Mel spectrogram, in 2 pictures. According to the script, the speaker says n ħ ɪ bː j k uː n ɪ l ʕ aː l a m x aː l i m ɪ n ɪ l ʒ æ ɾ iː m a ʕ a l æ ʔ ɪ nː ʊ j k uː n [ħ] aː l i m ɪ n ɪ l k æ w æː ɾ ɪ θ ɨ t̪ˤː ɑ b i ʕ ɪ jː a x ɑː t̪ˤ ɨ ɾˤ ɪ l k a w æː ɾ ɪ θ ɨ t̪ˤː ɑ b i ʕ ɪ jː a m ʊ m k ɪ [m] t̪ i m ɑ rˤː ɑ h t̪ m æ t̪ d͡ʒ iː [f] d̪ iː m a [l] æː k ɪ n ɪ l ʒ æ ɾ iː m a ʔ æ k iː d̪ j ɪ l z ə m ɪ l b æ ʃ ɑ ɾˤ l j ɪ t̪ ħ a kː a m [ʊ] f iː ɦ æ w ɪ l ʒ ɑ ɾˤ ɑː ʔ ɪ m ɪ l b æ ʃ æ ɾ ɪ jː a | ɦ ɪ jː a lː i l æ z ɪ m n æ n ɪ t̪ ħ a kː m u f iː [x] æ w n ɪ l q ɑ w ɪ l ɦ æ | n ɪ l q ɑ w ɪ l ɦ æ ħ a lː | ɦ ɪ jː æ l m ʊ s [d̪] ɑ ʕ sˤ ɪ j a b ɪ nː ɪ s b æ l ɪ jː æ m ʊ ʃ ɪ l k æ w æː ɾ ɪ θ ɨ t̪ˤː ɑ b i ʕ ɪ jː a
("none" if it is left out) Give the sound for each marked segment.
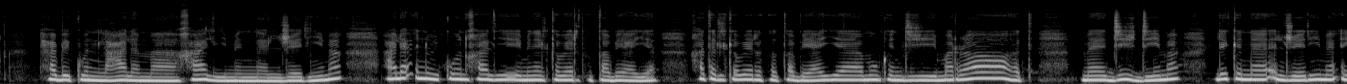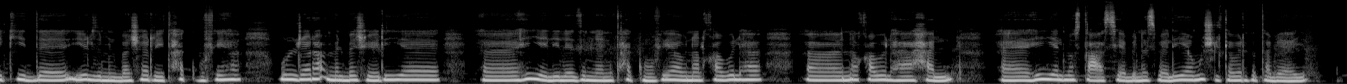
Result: x, n, ʃ, l, u, h, t̪

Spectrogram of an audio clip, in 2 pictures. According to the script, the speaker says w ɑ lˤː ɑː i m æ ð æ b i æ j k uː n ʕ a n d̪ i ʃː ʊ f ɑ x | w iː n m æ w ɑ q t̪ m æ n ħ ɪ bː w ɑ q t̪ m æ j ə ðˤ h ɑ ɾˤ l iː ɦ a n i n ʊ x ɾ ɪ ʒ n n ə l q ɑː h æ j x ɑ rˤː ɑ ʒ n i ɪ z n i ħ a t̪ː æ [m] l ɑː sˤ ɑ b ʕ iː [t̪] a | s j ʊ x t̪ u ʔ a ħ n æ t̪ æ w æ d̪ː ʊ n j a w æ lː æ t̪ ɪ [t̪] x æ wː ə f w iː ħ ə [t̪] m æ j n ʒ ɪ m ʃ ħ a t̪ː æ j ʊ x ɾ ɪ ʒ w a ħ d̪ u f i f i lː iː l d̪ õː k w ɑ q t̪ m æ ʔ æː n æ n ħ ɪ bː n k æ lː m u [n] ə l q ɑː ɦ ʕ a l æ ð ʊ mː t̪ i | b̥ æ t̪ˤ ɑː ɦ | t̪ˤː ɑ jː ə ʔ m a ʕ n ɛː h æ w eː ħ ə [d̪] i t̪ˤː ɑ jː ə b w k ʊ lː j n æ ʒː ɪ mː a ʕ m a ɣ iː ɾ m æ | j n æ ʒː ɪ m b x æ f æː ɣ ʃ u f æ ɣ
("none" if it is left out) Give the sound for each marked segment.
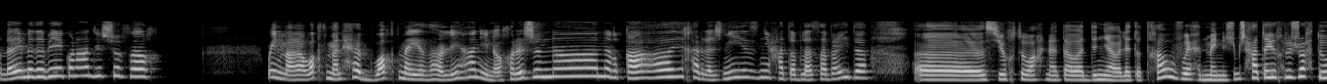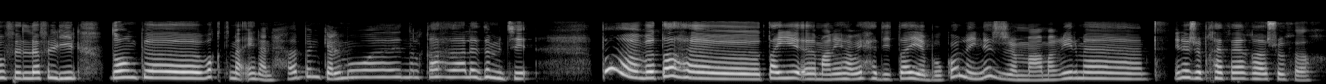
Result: b, d̪, t̪, d̪, n, d̪

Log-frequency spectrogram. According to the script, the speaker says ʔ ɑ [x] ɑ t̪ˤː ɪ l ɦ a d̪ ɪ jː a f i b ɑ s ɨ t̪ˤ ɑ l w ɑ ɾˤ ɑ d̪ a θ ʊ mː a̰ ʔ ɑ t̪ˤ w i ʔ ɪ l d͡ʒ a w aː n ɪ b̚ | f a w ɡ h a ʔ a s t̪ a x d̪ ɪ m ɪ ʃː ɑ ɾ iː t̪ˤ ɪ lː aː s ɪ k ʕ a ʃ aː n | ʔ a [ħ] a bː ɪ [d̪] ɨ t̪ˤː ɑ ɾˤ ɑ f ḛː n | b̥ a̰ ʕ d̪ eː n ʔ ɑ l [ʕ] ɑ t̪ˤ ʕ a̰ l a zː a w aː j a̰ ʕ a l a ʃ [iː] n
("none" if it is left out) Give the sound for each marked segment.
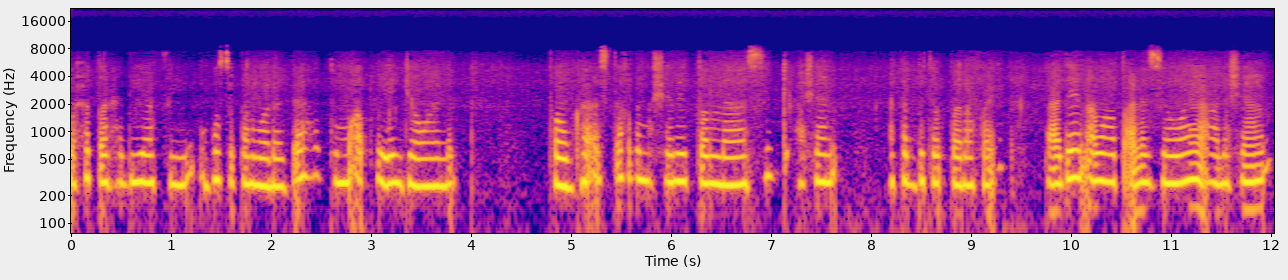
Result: ħ, θ, t̪, ɣ, aː

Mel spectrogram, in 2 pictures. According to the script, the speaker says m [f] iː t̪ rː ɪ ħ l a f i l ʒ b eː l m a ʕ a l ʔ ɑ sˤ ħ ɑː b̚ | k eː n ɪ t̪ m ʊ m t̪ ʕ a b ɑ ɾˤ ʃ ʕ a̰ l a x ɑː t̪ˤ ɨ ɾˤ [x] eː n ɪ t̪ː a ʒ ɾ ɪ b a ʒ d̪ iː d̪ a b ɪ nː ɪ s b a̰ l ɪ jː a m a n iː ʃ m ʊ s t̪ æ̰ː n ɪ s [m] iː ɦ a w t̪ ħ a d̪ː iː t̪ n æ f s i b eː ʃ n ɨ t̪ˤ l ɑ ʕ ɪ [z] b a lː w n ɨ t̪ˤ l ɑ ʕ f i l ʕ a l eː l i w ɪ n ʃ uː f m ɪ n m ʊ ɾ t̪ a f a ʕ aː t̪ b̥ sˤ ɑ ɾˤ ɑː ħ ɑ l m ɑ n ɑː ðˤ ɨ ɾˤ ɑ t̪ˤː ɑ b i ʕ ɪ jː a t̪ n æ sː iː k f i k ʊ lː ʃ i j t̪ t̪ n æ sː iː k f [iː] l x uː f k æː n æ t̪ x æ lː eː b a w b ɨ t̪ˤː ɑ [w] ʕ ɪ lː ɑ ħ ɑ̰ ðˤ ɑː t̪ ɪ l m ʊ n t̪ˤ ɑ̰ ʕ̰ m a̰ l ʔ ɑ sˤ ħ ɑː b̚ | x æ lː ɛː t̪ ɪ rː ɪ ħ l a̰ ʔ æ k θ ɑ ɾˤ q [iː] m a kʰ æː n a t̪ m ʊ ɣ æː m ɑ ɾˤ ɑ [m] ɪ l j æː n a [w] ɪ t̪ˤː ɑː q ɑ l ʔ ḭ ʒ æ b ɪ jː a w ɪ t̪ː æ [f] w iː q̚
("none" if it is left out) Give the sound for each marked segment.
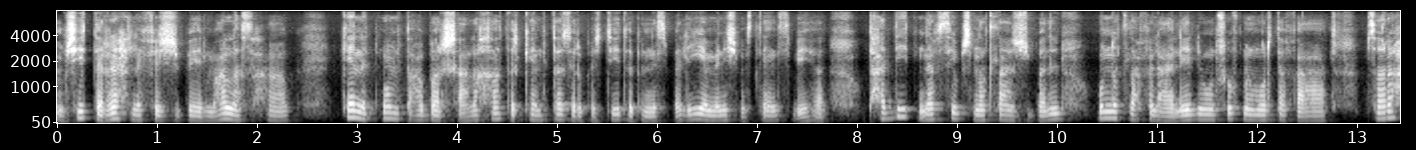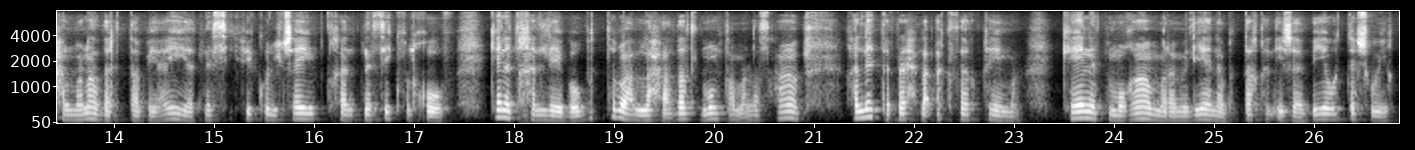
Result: ʃ, k, b, ʒ, i, b, iː, m, b, ʃ

